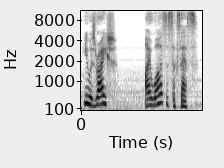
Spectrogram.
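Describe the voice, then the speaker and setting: Actress as slow, breathy young Irish dreamer. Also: female voice, fairly high pitch, a little hiss or hum, lightly acted. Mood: wry, confiding. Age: young adult. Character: dreamy, self-deluded young Irish woman, aspiring writer. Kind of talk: intimate first-person radio drama narration.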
